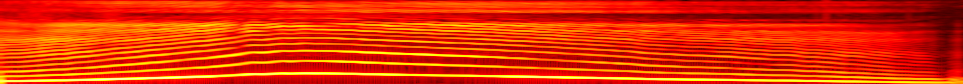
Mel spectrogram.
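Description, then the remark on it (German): A voice imitates a siren with a single sustained tone that rises in pitch over the first second or so, then slowly glides back down, loud and alone, ending abruptly. “Okay, mach mal Sirene.”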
